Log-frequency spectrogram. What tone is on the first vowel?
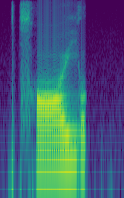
rising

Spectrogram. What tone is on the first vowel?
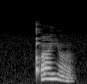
high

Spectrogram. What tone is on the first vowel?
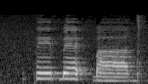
high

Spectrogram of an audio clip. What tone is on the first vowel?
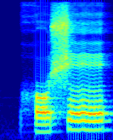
low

